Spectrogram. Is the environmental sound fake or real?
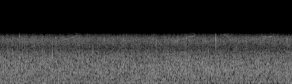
real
